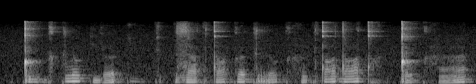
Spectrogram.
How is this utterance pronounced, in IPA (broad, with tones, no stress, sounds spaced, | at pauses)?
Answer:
ǃ i˨˩ ɡ ə̤˥˨ k l ɤ˥˨ k j œ˩˥ k i̤˥˨ k | z a˨˩ k tˤ ɤ˩˥ k œ˩˥ k r ɤ˩˥ k h ə̃˨˩ k tˤ œ˧˥ dˤ ɤ˧˥ tˤ i̤˨˩ k ǃ ɤ˨˩ k h ã˩˥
